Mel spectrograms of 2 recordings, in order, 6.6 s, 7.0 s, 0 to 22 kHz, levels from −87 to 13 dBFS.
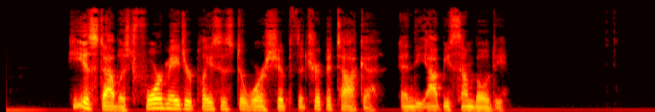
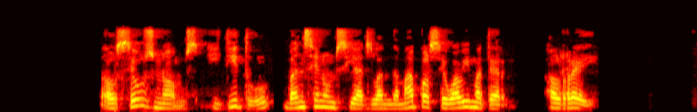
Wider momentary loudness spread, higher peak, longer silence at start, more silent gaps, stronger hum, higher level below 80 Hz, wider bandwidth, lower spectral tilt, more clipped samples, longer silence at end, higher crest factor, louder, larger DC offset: first, 12 LU vs 9 LU; about the same, -2 dBFS vs -2 dBFS; second, 0.05 s vs 1 s; second, none vs 2.74-2.82 s, 5.26-5.42 s; neither; first, -54 dBFS vs -60 dBFS; first, 16 kHz vs 8.4 kHz; first, -5 dB/octave vs -3 dB/octave; neither; first, 1.5 s vs 1.05 s; about the same, 20 dB vs 18 dB; second, -21 LUFS vs -17 LUFS; neither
